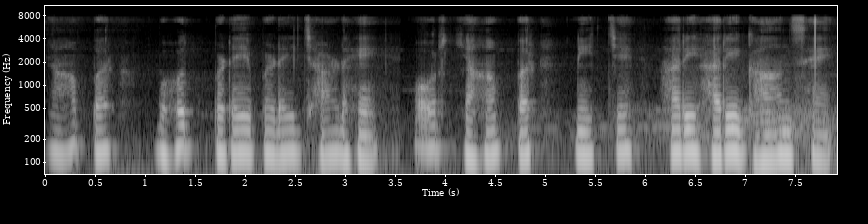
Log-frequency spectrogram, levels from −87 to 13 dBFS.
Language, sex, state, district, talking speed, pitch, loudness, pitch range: Hindi, male, Bihar, Patna, 100 wpm, 130 Hz, -22 LUFS, 125-135 Hz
